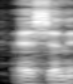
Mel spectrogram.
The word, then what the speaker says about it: Eysenck: Jadi kalau kita kaitkan dengan teori Eysenck, bacanya kami Eysenck ini, bahwa di situ ada tipe kepribadian stable, unstable, atau extrovert, introvert.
